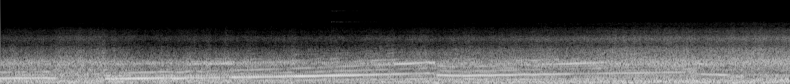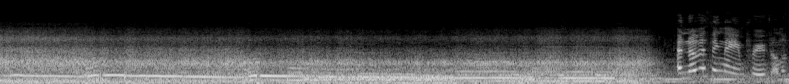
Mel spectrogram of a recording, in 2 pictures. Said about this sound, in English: You'll be listening to that V8 in the back.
